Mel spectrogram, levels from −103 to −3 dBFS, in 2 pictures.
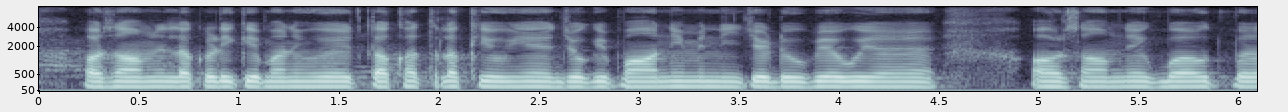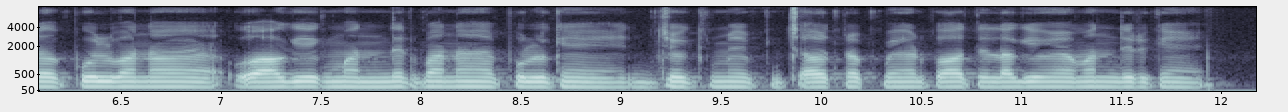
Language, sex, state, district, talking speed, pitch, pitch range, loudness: Hindi, male, Bihar, Bhagalpur, 165 wpm, 130 Hz, 130-135 Hz, -21 LUFS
